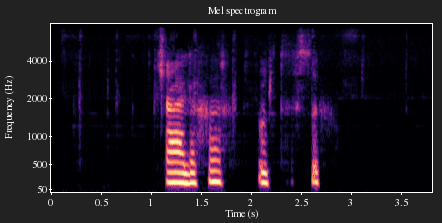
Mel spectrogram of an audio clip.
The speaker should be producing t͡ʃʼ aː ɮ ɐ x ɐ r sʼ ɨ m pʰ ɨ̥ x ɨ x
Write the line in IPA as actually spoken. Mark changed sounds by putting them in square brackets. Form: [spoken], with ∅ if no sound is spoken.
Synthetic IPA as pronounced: t͡ʃʼ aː ɮ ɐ x ɐ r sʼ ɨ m [tʰ] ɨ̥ [s] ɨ x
